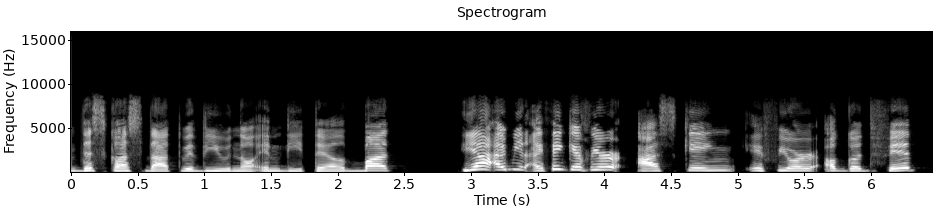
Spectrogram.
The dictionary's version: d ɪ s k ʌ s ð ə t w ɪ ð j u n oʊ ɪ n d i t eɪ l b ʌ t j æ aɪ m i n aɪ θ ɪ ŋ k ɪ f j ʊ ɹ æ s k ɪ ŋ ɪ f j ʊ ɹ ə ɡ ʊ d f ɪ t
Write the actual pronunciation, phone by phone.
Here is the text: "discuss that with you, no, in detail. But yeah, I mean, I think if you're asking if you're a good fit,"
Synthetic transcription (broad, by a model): d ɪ s k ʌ s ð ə t w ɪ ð j u n oʊ ɪ n d i t eɪ l b ʌ t j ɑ aɪ m i n aɪ θ ɪ ŋ k ɪ f j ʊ ɹ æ s k ɪ ŋ ɪ f j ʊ ɹ ə ɡ ʊ d f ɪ t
